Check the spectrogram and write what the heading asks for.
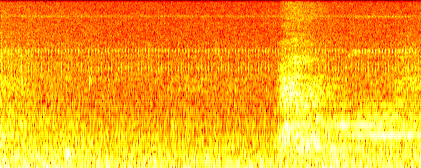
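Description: Near silence, broken a little under three seconds in by one short, soft sniff: a person smelling the aroma of a glass of stout held at the nose.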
